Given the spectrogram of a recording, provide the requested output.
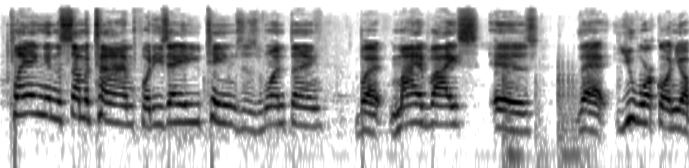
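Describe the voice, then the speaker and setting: Speaking at a very slow pace, a man uses lively intonation at a high pitch. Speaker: sports interviewer. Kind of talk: interview questions and advice. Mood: friendly, joking then serious. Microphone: phone near.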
